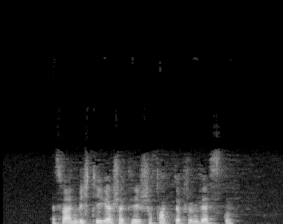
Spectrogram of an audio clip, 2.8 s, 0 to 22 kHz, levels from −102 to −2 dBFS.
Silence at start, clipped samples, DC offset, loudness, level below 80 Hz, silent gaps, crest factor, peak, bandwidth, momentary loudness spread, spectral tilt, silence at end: 0.5 s; under 0.1%; under 0.1%; -23 LUFS; -68 dBFS; none; 22 dB; -2 dBFS; 7.4 kHz; 14 LU; -7 dB/octave; 0.5 s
